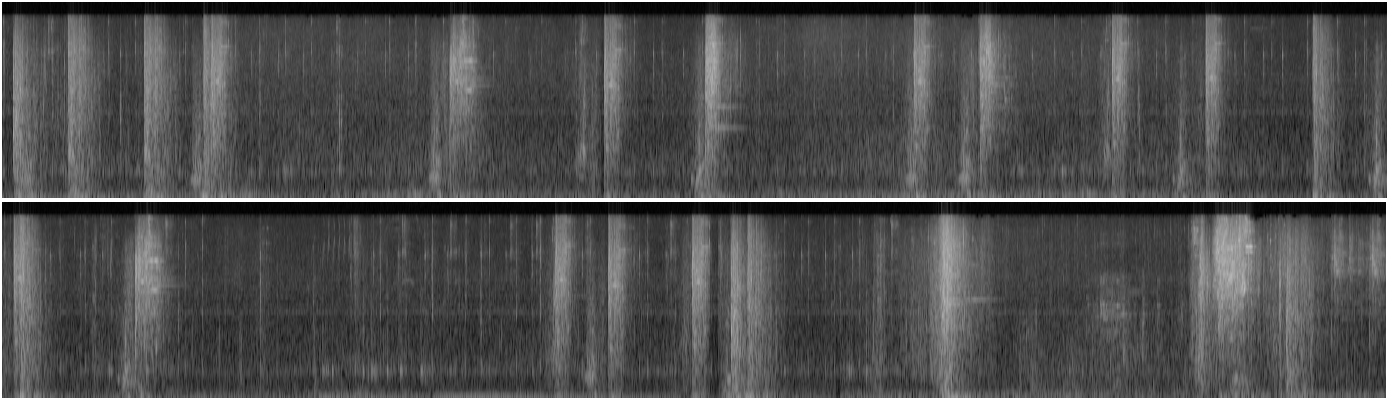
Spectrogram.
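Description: Swords clash and strike again and again in a fight.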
